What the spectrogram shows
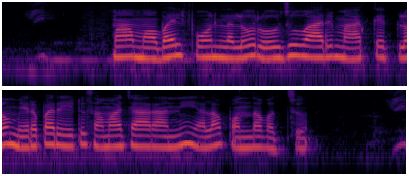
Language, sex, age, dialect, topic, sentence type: Telugu, female, 25-30, Central/Coastal, agriculture, question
